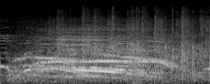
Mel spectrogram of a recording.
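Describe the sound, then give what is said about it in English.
Fans cheer at a hometown game, a sustained crowd roar topped by a prominent voice whooping in a long rising and falling call, staying loud throughout. “Cheering fans.”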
